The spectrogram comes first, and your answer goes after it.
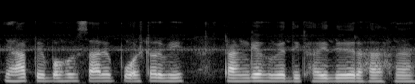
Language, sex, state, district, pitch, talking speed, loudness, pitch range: Hindi, male, Jharkhand, Palamu, 150 Hz, 175 wpm, -19 LUFS, 150-155 Hz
